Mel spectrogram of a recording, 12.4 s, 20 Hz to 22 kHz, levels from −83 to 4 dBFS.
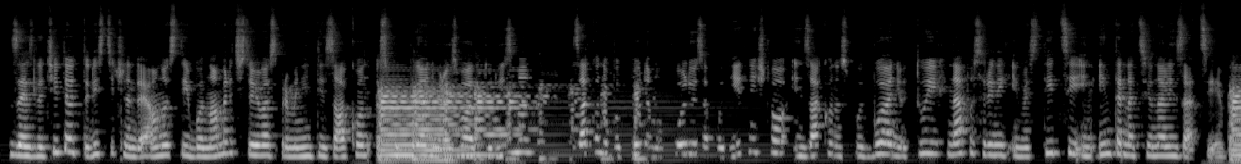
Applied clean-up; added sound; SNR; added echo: classical method spectral subtraction.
